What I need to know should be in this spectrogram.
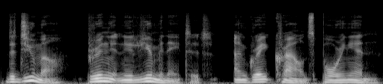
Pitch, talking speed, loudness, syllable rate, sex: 100 Hz, 140 wpm, -18 LUFS, 5.0 syllables/s, male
